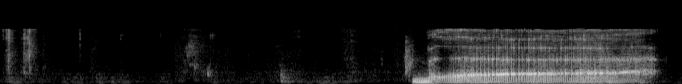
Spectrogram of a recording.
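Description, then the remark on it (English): A single long, loud burp rumbles out after a few seconds of faint clicks and rustles, holding a low, gravelly drone with a slowly rising pitch for over two seconds before cutting off. “Better out than in, as Shrek would say.”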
